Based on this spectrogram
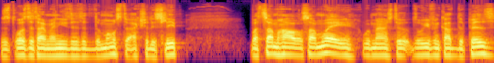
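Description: In a Maltese accent, the speaker moves at a fairly quick pace with fairly even intonation and a dark, mellow tone, on a very clean recording with a silent background. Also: man, fairly low pitch for a man. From Malta. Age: 20s. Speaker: bodybuilder. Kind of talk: casual interview.

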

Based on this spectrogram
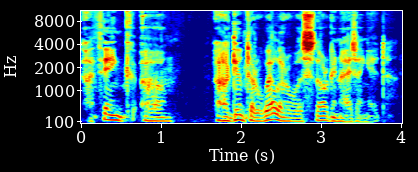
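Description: With a Russian accent, a man talks at a fairly slow pace and with ordinary pitch variation. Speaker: retired permafrost researcher. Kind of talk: interview. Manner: halting, hesitant with fillers.

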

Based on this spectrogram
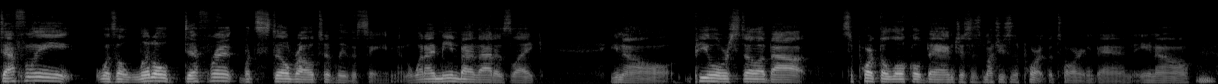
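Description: A man with an unremarkable speaking voice, medium pitch, lively intonation, big swings in loudness and a moderate pace, with an American accent. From Philadelphia. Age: 30s. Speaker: folk punk musician. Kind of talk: casual interview chat.

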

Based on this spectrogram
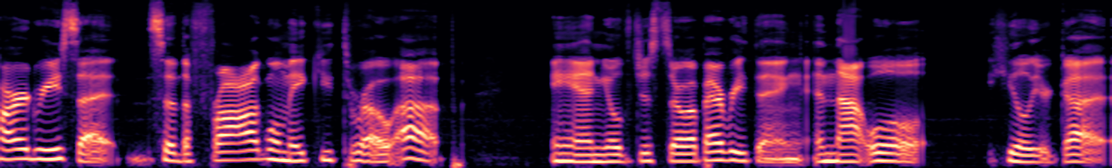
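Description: In a plain, everyday voice, a woman speaks at a fairly slow pace with a fairly low pitch, fairly even intonation and very even loudness. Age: 40s. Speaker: podcast co-host. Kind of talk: casual chat.

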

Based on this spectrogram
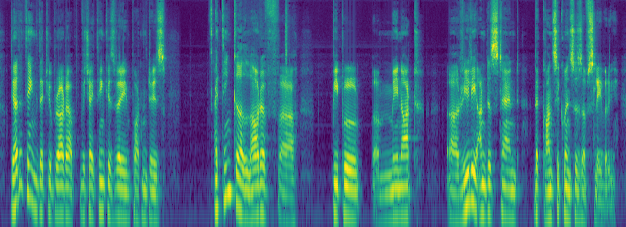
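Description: On a very clean recording with a silent background, a man with an Indian accent speaks at a medium pitch and moderate pace, with ordinary pitch variation and long, frequent pauses. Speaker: podcast co-host. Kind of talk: casual conversation.

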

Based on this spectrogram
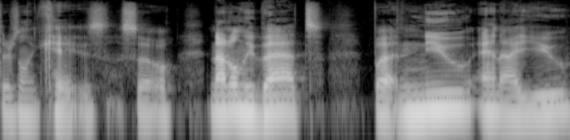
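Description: On a very clean recording with a silent background, a man with a West Coast American accent speaks at a fairly high pitch in a monotone, flat intonation. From Sacramento, California. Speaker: music podcast host. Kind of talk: casual monologue. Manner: laid-back, with frequent fillers and laughs.

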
